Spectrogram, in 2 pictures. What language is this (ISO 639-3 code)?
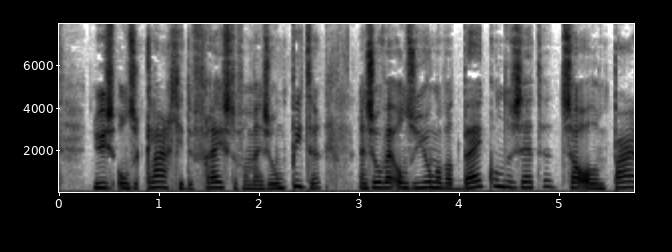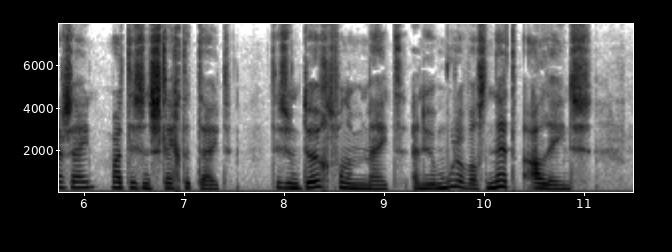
nld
